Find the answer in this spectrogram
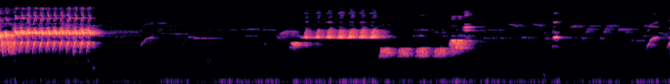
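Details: Canary tutor song for training other canaries: a bright buzzy trill opening, a silent gap, then scattered short trills and chirps at varying pitches separated by pauses.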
